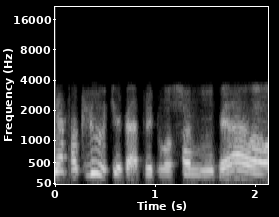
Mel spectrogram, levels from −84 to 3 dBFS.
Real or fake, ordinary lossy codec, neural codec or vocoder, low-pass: fake; Opus, 24 kbps; codec, 44.1 kHz, 2.6 kbps, DAC; 3.6 kHz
